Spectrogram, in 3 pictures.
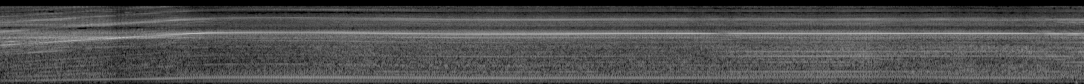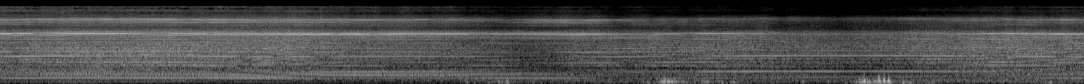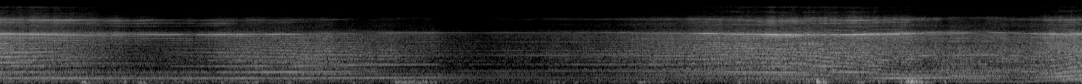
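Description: Outrage Fusion 50 electric RC helicopter with a Scorpion 4025-630kv motor spooling up, its whine rising in pitch over the first two seconds to a steady headspeed held by the governor at about 1,953 rpm. It then flies overhead, the pitch and loudness wavering as it moves, fading about three quarters of the way through and growing louder again near the end.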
